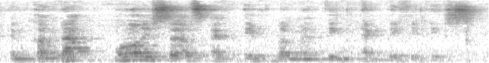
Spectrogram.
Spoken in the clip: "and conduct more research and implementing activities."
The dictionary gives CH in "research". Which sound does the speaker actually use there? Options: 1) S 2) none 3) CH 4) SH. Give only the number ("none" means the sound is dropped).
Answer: 1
